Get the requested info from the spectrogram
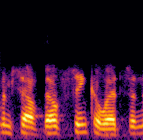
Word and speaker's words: Sienkiewicz: And then I just met him at this, you know, this just past MegaCon, and he pronounced it Sienkiewicz.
